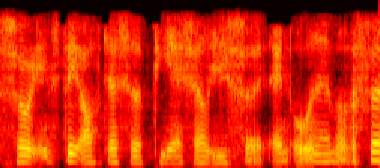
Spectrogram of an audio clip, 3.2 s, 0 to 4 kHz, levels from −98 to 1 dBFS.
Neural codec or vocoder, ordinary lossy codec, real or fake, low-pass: codec, 16 kHz, 1 kbps, X-Codec, HuBERT features, trained on LibriSpeech; MP3, 32 kbps; fake; 3.6 kHz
